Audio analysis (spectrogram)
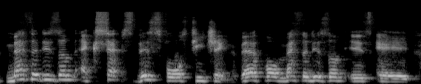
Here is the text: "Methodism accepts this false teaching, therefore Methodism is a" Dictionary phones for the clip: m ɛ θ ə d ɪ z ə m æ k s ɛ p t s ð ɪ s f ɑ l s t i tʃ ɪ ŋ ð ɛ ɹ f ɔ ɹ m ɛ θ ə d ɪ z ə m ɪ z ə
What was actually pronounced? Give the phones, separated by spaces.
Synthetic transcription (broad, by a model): m ɛ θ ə d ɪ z ə m æ k s ɛ p t s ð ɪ s f ɑ s t i tʃ ɪ ŋ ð ɛ f ɔ m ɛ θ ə d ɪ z ə m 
